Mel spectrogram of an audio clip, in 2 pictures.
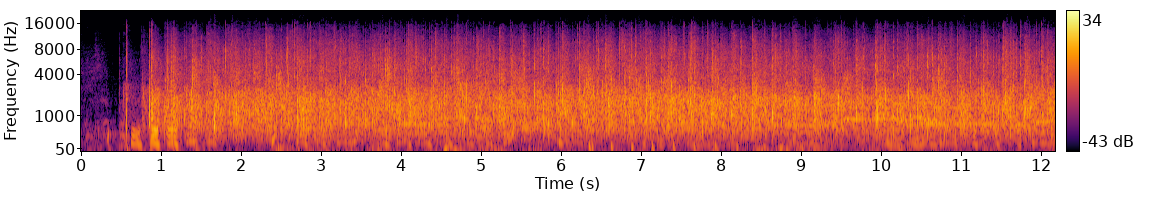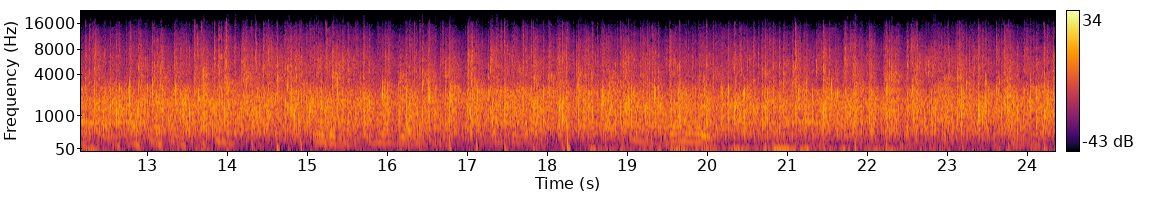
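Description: Concert audience giving sustained, dense applause after a cello concerto performance, a steady loud wash of clapping that starts abruptly and continues unbroken, with faint voices beneath.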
